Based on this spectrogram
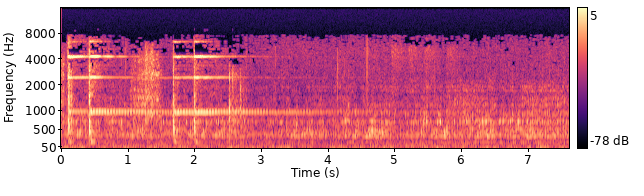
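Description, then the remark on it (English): A ship's engine room signal bell rings with bright, ringing metallic strikes, one and then a quick pair, each tone lingering briefly over a steady low engine rumble. No one speaks. “I know engine room signals.”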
